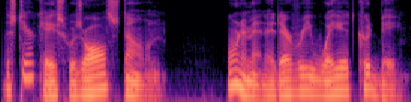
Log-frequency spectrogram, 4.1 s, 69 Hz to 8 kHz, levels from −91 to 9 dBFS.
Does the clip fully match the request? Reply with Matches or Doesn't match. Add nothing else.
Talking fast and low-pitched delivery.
Doesn't match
